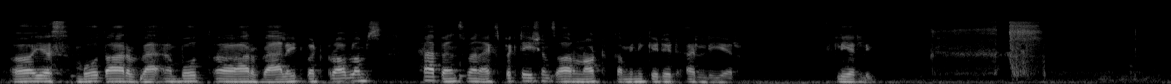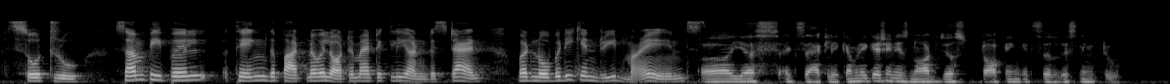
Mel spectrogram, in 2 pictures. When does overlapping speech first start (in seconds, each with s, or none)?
none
